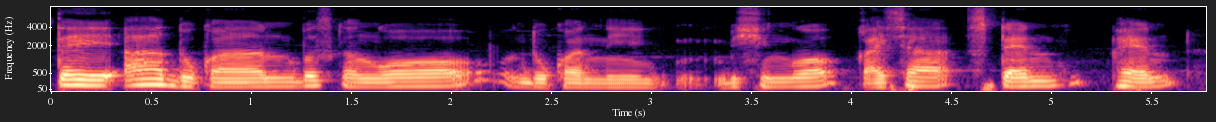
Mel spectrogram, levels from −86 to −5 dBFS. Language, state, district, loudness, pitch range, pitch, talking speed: Kokborok, Tripura, Dhalai, -16 LUFS, 110-130 Hz, 120 Hz, 95 wpm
